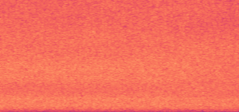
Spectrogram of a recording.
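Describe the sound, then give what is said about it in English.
Steady, dense hiss of rain falling through yew tree branches, an even wash of drips and patter with no pauses and no voices, as rainwater drips from the branches onto the listener's head beneath the yew's canopy, beside the headstones of old graves. “The yew tree is dripping drops of water from the rain on my head.”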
